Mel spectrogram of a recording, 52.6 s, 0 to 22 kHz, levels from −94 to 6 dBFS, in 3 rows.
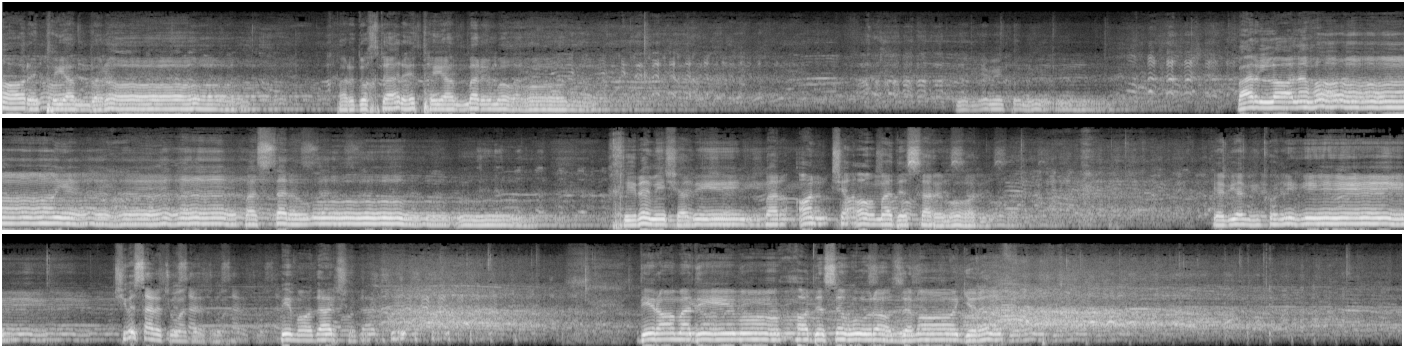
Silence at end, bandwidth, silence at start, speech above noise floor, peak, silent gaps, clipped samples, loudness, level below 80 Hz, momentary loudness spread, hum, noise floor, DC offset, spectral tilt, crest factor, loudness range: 0 s; 16 kHz; 0 s; 22 dB; 0 dBFS; none; under 0.1%; -11 LUFS; -46 dBFS; 18 LU; none; -32 dBFS; under 0.1%; -5.5 dB/octave; 12 dB; 14 LU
